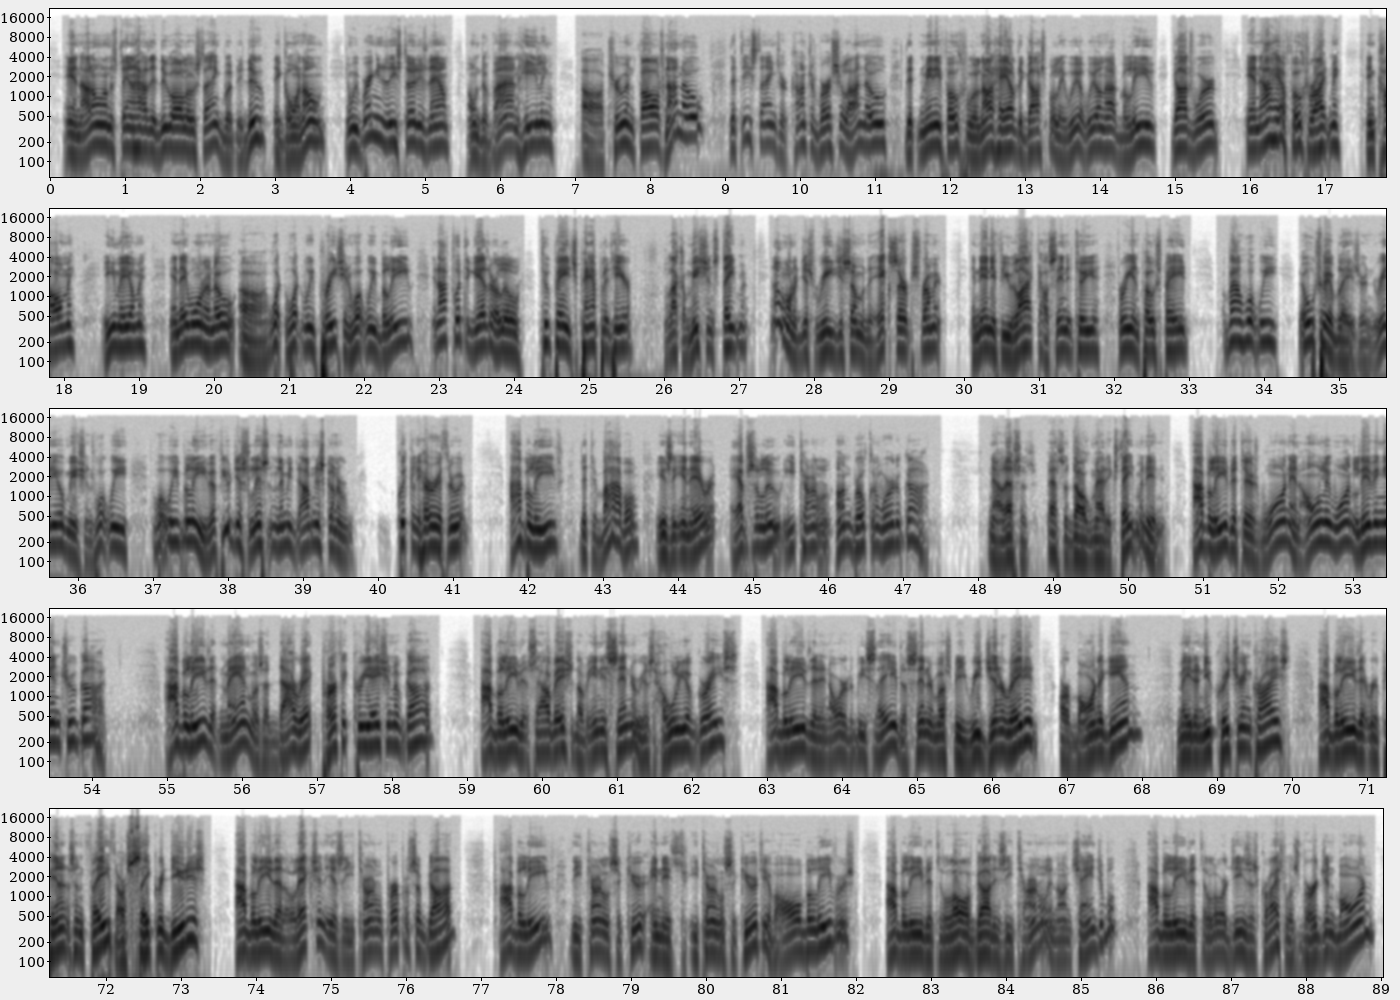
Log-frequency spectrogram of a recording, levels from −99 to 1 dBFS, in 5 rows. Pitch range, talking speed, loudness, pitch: 130-180 Hz, 185 wpm, -12 LUFS, 155 Hz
